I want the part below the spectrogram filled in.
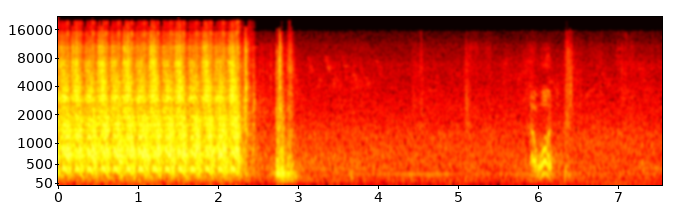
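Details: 1991 Land Rover 90 ex-military, 2.5 naturally aspirated diesel, non-runner, cold start possibly not working, starting fluid sprayed in: steady, even cranking about three beats a second for two seconds, never catches; diesel turns over without firing.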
